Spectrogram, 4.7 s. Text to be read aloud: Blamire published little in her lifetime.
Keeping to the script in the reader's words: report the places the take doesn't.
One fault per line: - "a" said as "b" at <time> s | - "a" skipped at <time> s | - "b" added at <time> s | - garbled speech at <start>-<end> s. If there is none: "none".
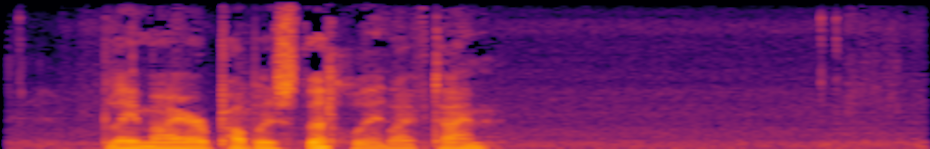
- "her" skipped at 1.9 s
